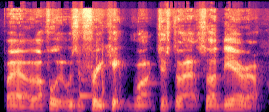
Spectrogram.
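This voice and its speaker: A man commentating on a live football watchalong, briskly steering the talk and reporting the play. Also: medium pitch, fairly even intonation, fairly bright tone, slight background noise.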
